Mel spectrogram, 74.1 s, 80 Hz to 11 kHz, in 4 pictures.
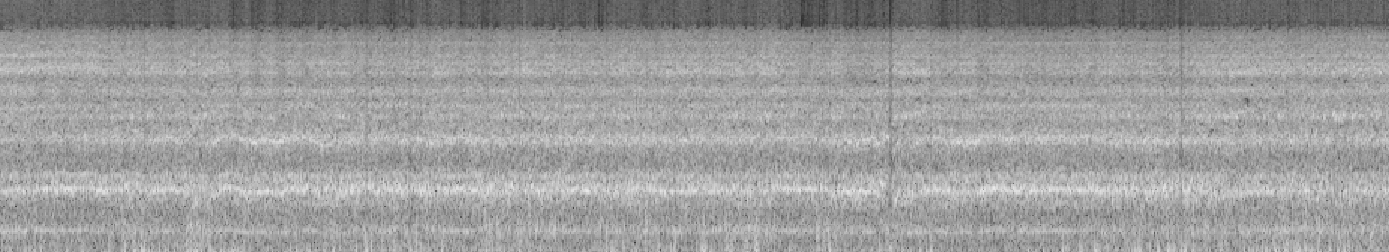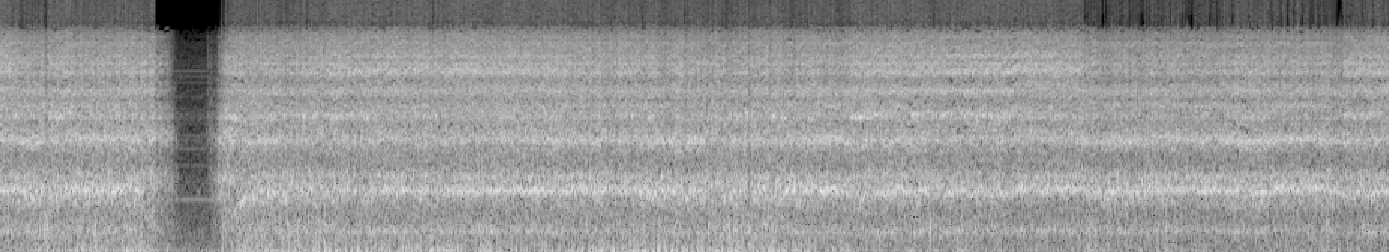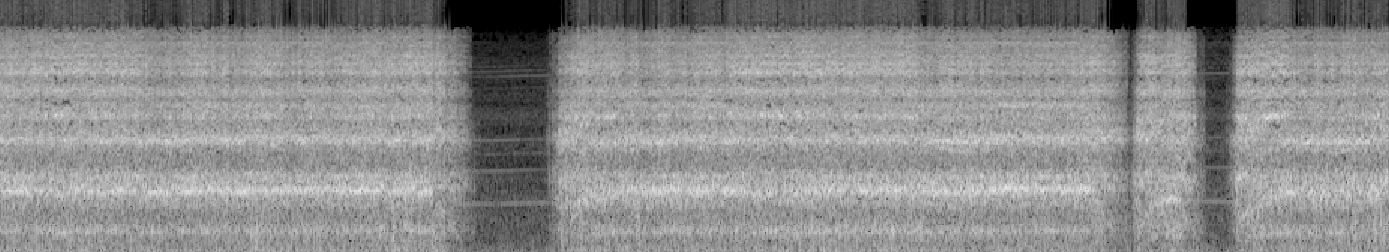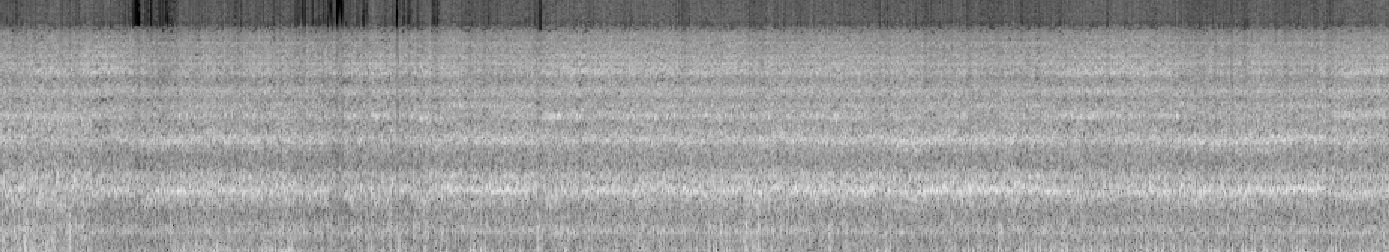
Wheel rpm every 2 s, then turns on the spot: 230, 230, 230, 230, 230, 230, 230, 230, 230, 220, 110, 220, 230, 230, 220, 210, 220, 230, 220, 230, 230, 110, 140, 220, 230, 200, 90, 210, 220, 230, 230, 220, 230, 230, 230, 220, 220.
none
